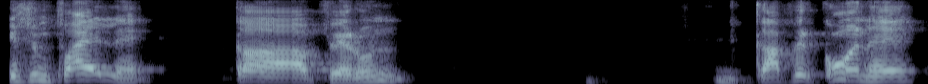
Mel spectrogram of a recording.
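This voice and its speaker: A man teaching Quranic Arabic grammar word by word, drawing out each Arabic word slowly and then explaining it quickly. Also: sits high, creaky, darkish tone, lo-fi sound. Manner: drawn-out recitation of Arabic words between quick explanations. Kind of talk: word-by-word grammar lesson in Urdu.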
